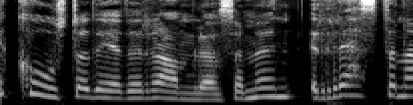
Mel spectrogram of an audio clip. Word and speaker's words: Kosta: Det heter alltså Lovika, det heter Ramlösa och det heter Kosta.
